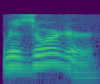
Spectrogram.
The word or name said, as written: resorter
